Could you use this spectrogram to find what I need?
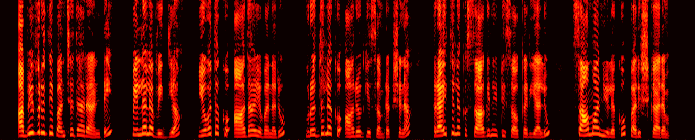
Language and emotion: Telugu, neutral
